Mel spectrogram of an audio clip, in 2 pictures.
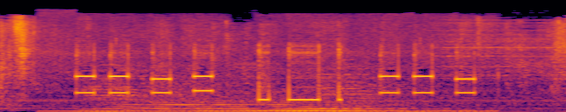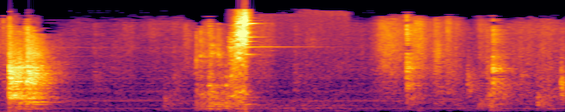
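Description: Telephone keypad tones: a string of short two-tone dialing beeps, four and then three after a pause, over a low hum. Two loud sudden noises follow about two seconds apart.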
